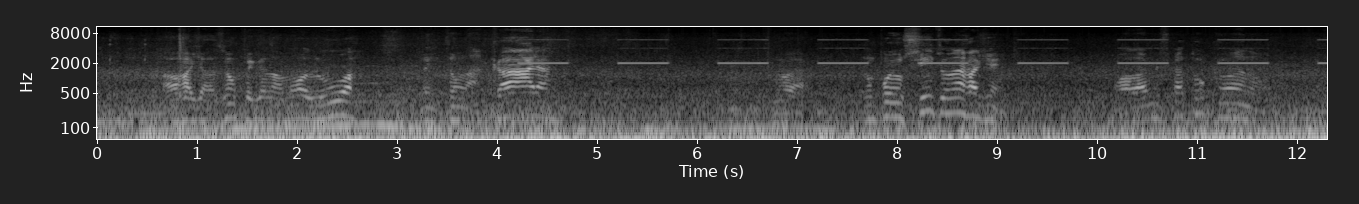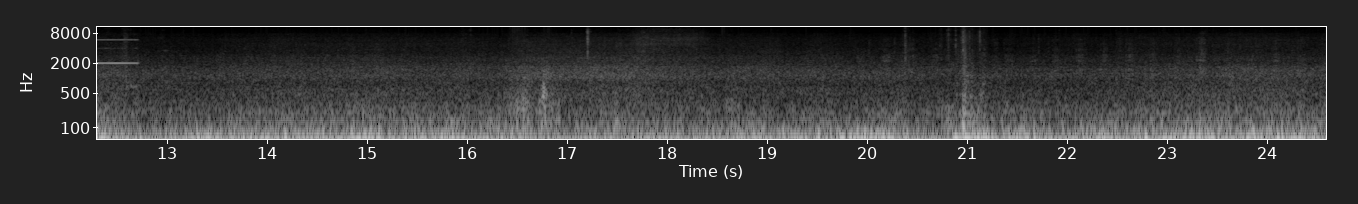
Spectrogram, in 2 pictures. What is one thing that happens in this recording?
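A car engine hums steadily with road rumble inside the car.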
